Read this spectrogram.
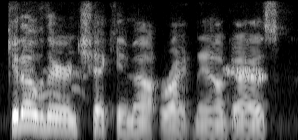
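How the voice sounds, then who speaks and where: A man's voice: medium pitch, brisk. Rambling, chatty middle-aged man. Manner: rambling, talkative, lots of fillers. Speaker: live stream host. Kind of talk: casual live-stream chat.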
